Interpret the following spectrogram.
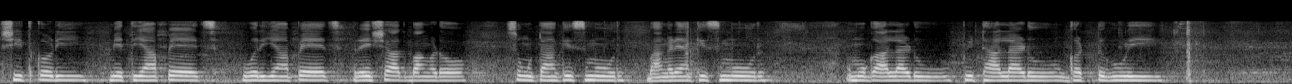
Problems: constant background noise, background conversations at intervals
